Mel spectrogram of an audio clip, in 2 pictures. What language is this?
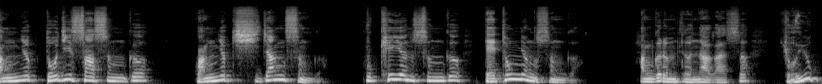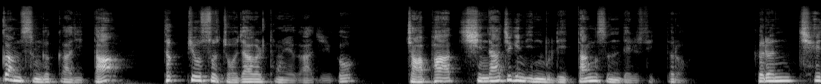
Korean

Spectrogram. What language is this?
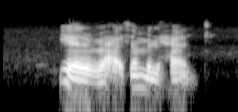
Kabyle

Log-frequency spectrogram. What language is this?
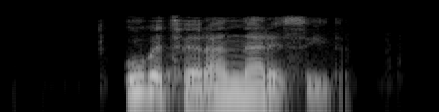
Persian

